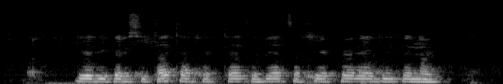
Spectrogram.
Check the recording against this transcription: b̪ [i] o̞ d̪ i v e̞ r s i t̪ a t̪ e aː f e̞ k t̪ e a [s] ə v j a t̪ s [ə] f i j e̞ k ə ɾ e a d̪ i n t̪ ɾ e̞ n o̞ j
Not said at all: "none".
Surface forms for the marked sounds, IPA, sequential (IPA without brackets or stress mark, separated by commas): i, z, a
